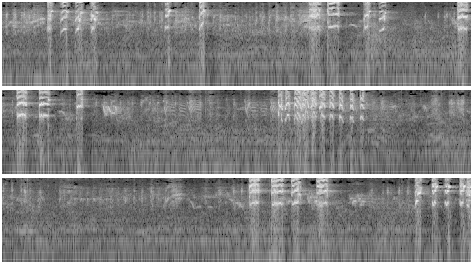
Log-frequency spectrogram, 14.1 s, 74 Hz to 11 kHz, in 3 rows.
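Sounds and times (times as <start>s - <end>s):
Rosy-faced lovebird chirping: 0.0s - 14.0s.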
